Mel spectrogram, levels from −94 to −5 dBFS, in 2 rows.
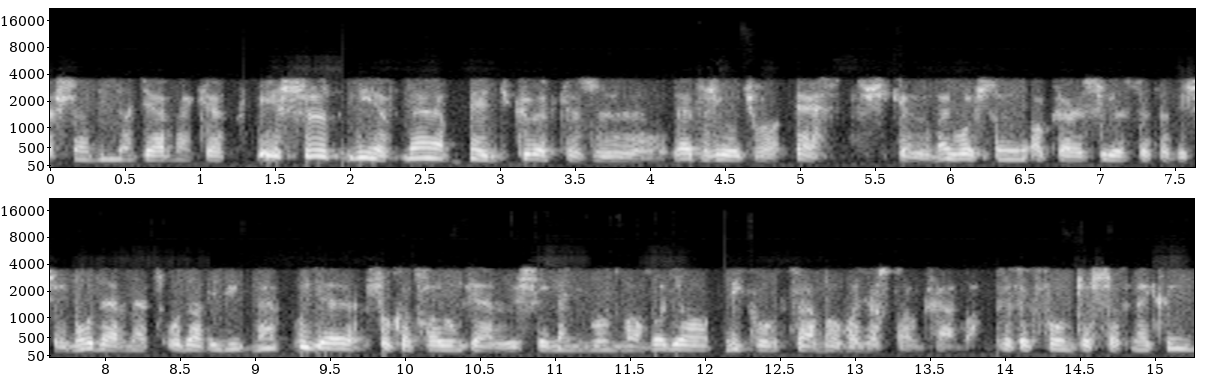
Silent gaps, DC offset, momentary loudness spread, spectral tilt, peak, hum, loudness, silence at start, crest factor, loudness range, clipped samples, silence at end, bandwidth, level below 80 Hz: none; under 0.1%; 7 LU; -7 dB/octave; -4 dBFS; none; -20 LUFS; 0 s; 16 dB; 3 LU; under 0.1%; 0 s; 3.8 kHz; -66 dBFS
